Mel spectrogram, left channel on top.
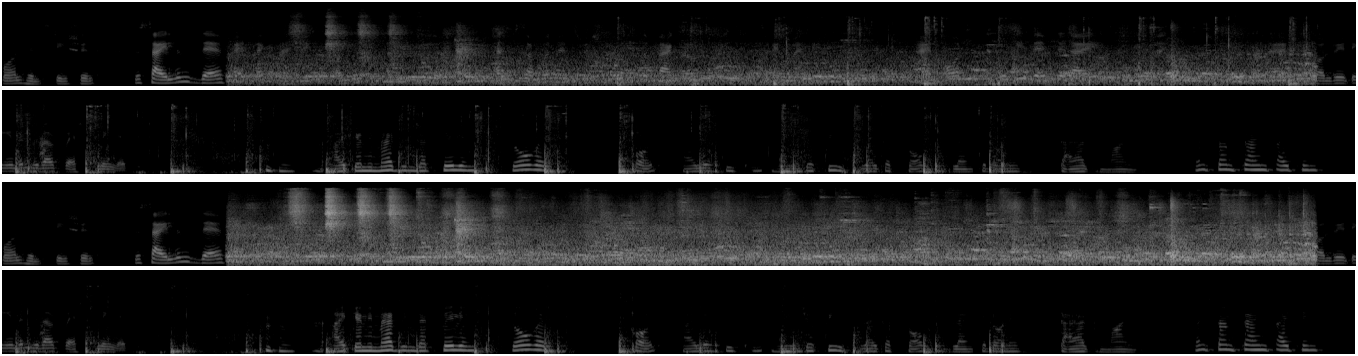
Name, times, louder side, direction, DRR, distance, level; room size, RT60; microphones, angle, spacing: voice 1, 0.0-4.5 4.9-8.3 9.1-14.8, left 1 dB, 5° left, 0.7 m, -49 dB
School Canteen Atmosphere, 2.2-13.2, right 10 dB, 90° right, 0.4 m, -34 dB
sound 1, 6.1-6.6 6.8-7.2 7.7-10.3 10.7-11.7 12.0-13.2 13.7-14.1 14.4-16.3 16.8-17.1 17.5-17.8 18.1-19.3 19.7-20.0 20.4-20.9 21.2-22.4 22.8-23.0 23.3-23.8, left 3 dB, 45° left, 0.6 m, -49 dB
voice 2, 16.1-19.2 19.7-23.7 24.1-24.9 25.5-26.8, right 1 dB, 50° right, 2.5 m, -50 dB
head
